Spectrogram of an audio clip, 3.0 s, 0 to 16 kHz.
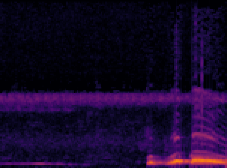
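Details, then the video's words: Spotted dove (tekukur) calling repeatedly, in a mastered recording: a faint steady low tone fades away, then the dove gives a clear phrase of a quick note followed by a drawn-out, full-bodied coo. "DERKUKU TEKUKUR GACOR KUK 2 JERNIH SUARA TEBAL MEWAH"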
